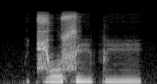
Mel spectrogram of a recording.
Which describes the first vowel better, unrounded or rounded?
rounded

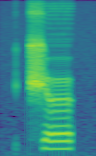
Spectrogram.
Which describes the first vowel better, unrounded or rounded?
rounded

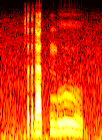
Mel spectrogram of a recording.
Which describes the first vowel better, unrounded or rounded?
unrounded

